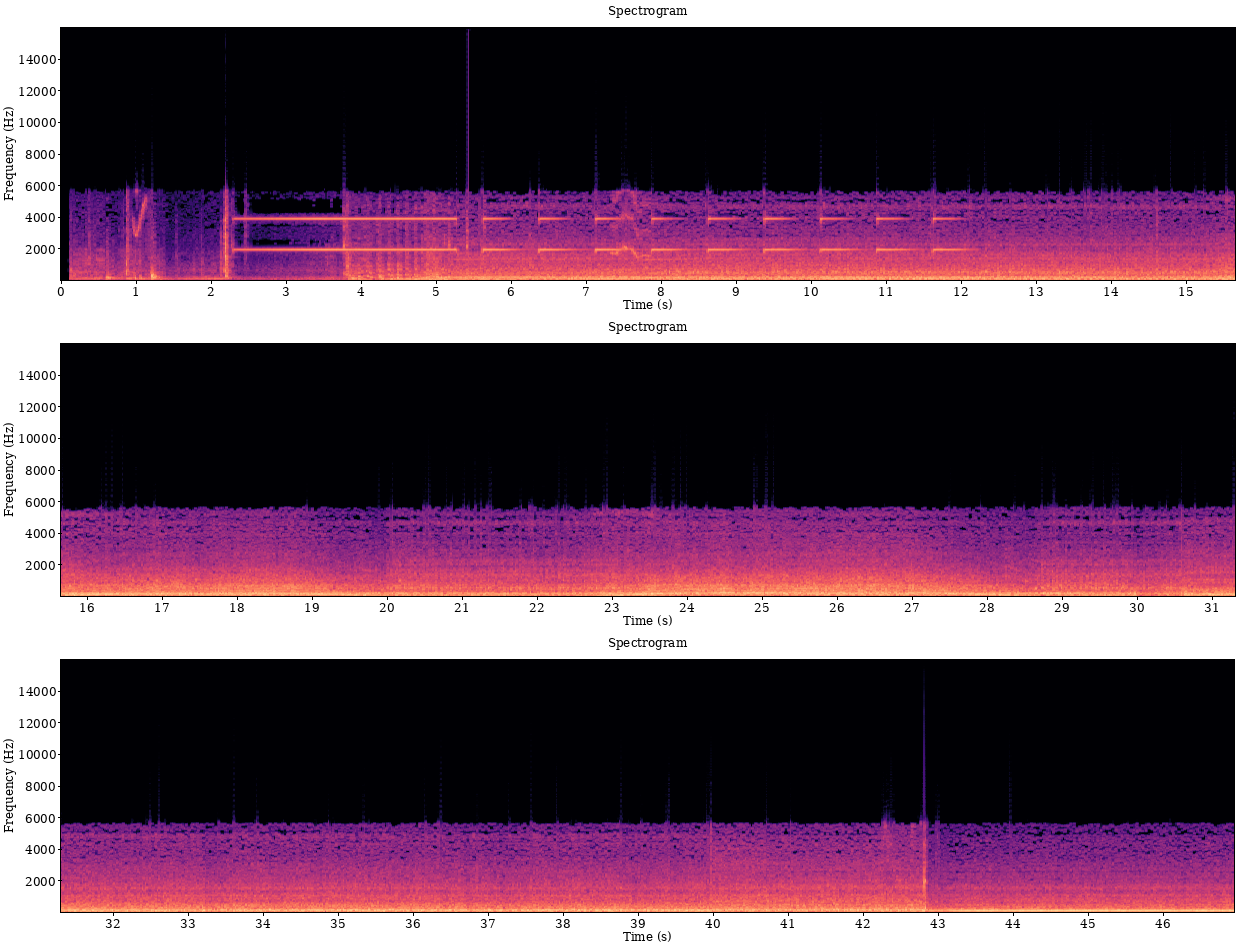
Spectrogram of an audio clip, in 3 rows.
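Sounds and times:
diesel engine starting and revving: 0.1 - 46.9
short repeated beeps: 2.3 - 12.2.

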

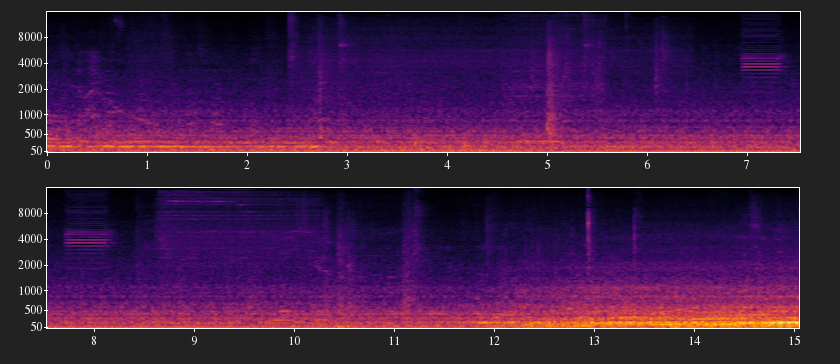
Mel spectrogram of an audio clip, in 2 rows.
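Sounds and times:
bus engine running: 0.0 - 15.0.

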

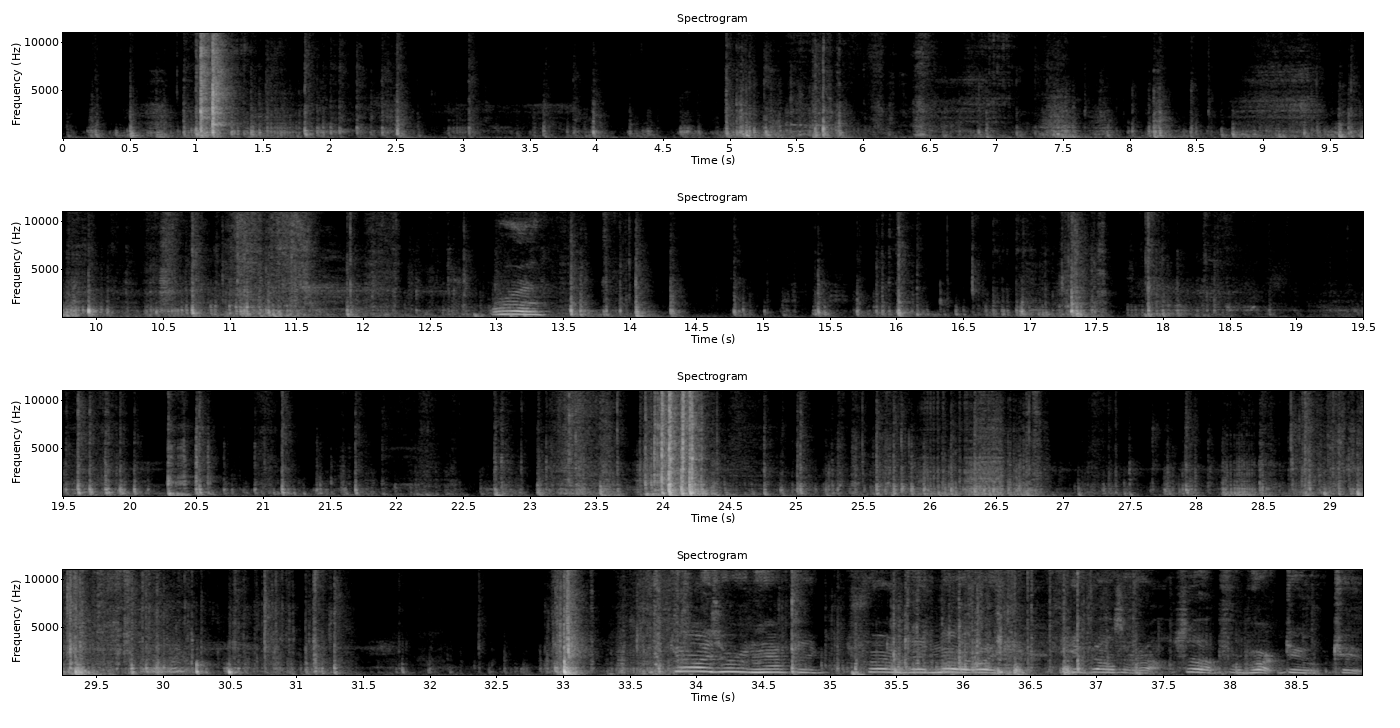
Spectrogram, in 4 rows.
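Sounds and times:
cardboard and plastic rustling: 0.0 - 38.9.

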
